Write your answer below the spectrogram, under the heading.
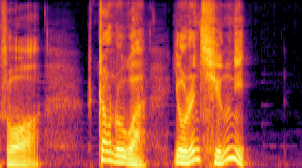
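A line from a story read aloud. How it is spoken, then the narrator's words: Calling out. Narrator (Chinese): 一个人 叫道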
